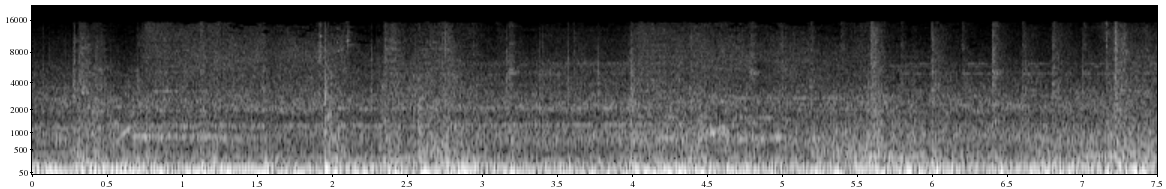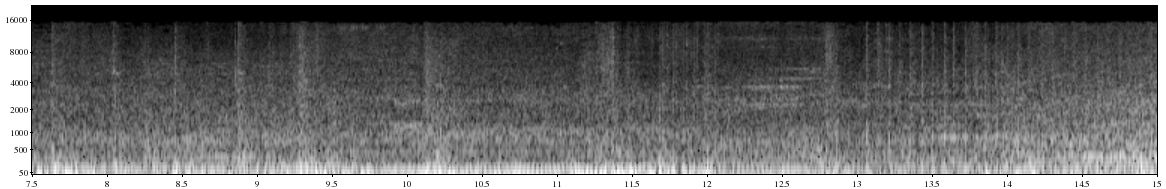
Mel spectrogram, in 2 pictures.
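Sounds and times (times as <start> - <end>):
trailer music: 0.0 - 15.0
sharp hits: 0.2 - 14.6.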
